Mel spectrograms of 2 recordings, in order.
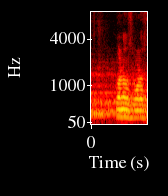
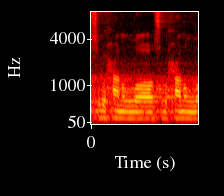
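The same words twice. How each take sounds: First: It is said very fast and rushed. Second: It is said slowly and carefully.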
